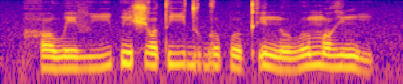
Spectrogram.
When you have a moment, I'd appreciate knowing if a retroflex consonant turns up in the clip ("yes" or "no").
no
